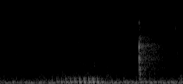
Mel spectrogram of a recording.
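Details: Zara or Kumba, an F2 Savannah cat, purrs in a low, even rumble while greeting the owner just home from work. A brief sharp click sounds near the end.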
